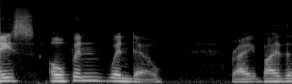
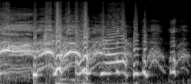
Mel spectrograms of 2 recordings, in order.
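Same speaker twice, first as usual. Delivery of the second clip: loud, very high helpless laughing fit; real laughter; 10 dB louder than usual. Real, not acted. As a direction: laugh till it squeaks. Laughing at own story.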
